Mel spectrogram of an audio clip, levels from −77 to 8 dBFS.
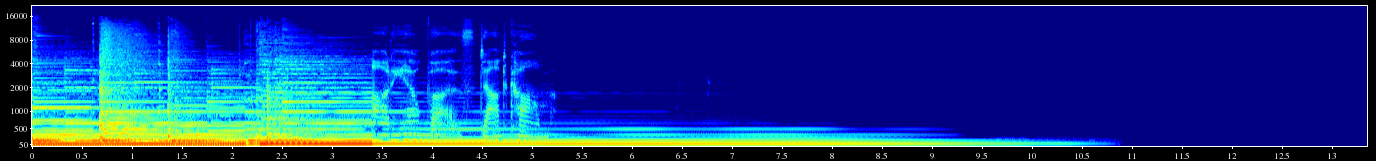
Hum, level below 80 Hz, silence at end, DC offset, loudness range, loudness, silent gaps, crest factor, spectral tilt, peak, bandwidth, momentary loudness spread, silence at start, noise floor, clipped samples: none; -22 dBFS; 3.7 s; under 0.1%; 20 LU; -14 LUFS; none; 14 dB; -8 dB/octave; 0 dBFS; 10 kHz; 18 LU; 0 s; -54 dBFS; under 0.1%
